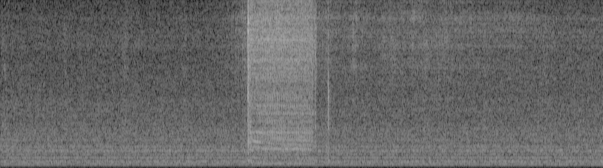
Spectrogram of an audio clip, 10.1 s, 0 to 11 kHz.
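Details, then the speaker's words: Repaired 1999 Mercedes S-class (S500) door-lock PSE pump on a bench test with the pressure reservoir deliberately cracked open. A steady electric hum with a short sharp hiss of escaping air; the pressure leak keeps the pump cycling. "Pressure is escaping. I don't know if you hear hissing. You hear how the pump cycles. This is pressure leak."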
